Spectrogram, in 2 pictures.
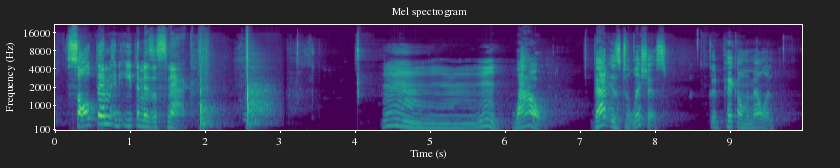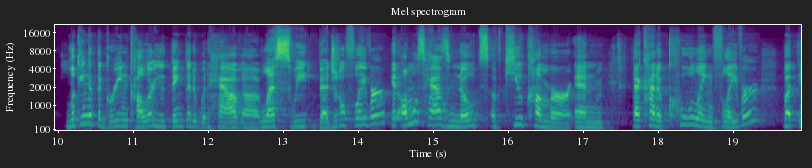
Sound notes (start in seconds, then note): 1.8 knife chops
